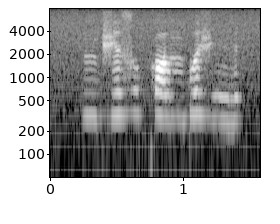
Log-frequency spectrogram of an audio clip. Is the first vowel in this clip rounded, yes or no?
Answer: no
